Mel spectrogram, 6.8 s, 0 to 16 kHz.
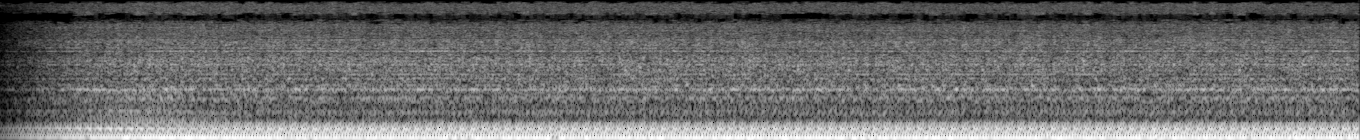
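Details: Ford Crossflow engine with twin 40 DCOE carbs, Kent 224 cam, Vulcan head, first dyno power run at conservative 26° ignition advance while bedding in; deep, strong, even exhaust drone under heavy load, no knock or misfire; healthy, made 115 hp, 118 lb-ft.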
